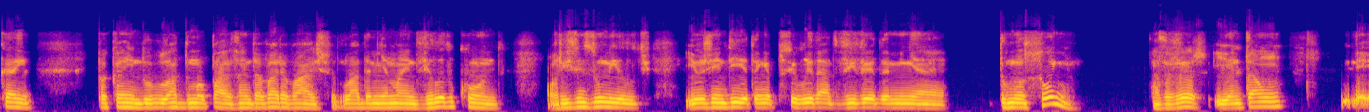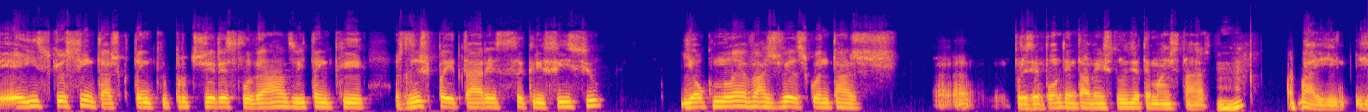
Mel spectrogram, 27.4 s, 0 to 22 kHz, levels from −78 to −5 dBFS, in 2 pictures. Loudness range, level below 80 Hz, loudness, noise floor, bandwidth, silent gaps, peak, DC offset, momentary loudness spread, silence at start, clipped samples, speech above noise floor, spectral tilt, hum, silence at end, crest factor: 2 LU; -50 dBFS; -14 LUFS; -64 dBFS; 12 kHz; none; -2 dBFS; under 0.1%; 9 LU; 0 s; under 0.1%; 51 dB; -5 dB/octave; none; 0 s; 12 dB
